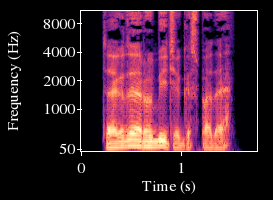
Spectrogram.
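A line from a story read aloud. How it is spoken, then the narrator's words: Sighing. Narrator (Russian): вздохнул Константин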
